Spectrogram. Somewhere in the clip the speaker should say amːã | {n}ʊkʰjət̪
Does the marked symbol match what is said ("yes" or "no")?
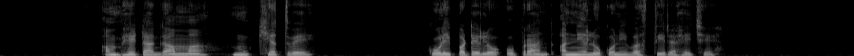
no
